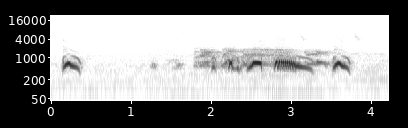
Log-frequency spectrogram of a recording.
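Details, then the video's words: Cooing decoy spotted dove in the 'thổ' voice style, meant to call in wild doves: a single short hoot, a pause, then a complete phrase of soft notes, a long falling coo and a closing hoot. "Tiếng chim cu gáy mồi gáy gọi giọng rất hạp bổi"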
